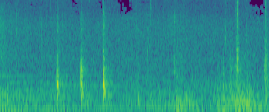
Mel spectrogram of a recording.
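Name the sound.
knock on a door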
